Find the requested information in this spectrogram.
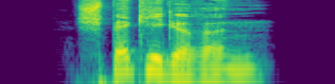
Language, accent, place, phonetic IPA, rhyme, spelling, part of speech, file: German, Germany, Berlin, [ˈʃpɛkɪɡəʁən], -ɛkɪɡəʁən, speckigeren, adjective, De-speckigeren.ogg
- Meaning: inflection of speckig: 1. strong genitive masculine/neuter singular comparative degree 2. weak/mixed genitive/dative all-gender singular comparative degree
